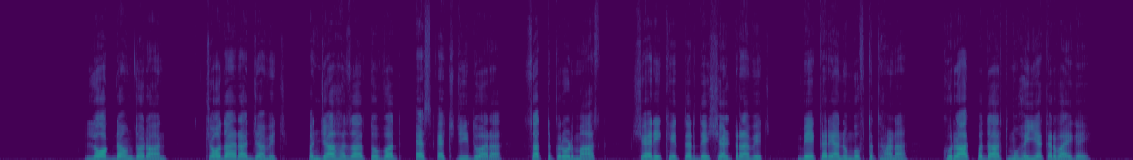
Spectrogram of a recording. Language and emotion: Punjabi, neutral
